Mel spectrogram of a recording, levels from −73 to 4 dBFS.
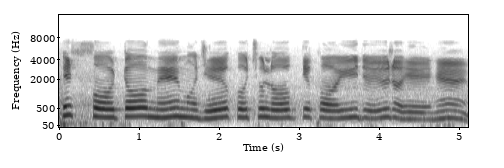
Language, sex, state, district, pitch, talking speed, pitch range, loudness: Hindi, female, Madhya Pradesh, Katni, 230 Hz, 115 wpm, 215-245 Hz, -15 LUFS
